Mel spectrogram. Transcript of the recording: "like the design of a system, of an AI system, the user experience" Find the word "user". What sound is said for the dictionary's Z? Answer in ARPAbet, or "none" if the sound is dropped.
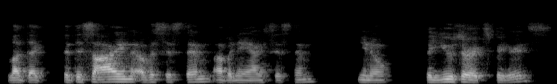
Z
